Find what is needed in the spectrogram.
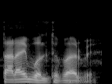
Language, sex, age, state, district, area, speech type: Bengali, male, 45-60, West Bengal, Hooghly, urban, spontaneous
